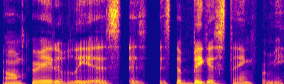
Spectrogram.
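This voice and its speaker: Fairly quick speech from a man with an American accent, fairly high in pitch, in a dark, mellow tone, with a dry, close sound with no echo and a very clean recording over a silent background. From Northern Virginia, US (Alexandria). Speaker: music artist. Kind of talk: casual interview.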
